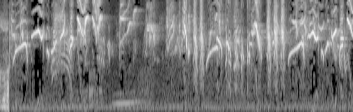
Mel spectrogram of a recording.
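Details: An old forest Oriental magpie-robin sings at dawn, recorded for trapping lure use. Clear upslurred whistles alternate with dense chattering notes, with a brief pause near the middle and a faint low hum underneath.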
